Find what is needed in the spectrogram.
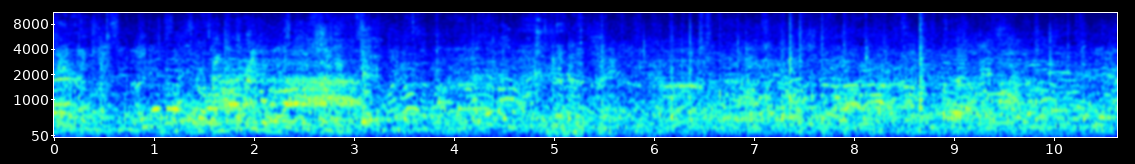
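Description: Many young men's voices shouting and chattering over one another, footballers and sideline players calling out across the pitch.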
